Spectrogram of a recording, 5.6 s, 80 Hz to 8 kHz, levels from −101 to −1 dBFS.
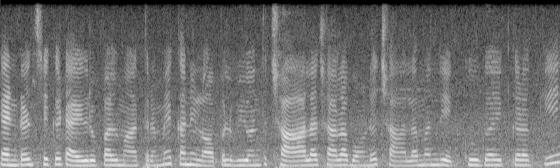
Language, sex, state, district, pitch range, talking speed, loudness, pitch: Telugu, female, Andhra Pradesh, Visakhapatnam, 225-250 Hz, 180 wpm, -18 LUFS, 240 Hz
